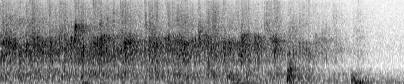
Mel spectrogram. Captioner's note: applause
